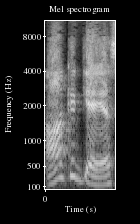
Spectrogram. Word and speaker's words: Anca Gheaus: I think it's Anca Gheaus. Is that right, Anca? Okay, Anca Gheaus.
